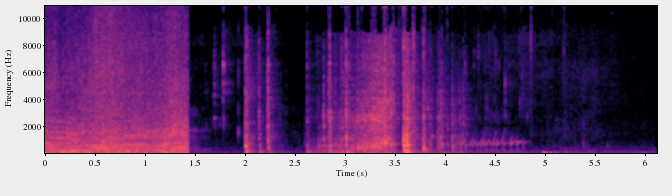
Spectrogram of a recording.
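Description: Film soundtrack audio that cuts off abruptly about a second and a half in. Then a toy car goes into a plastic tub of water: a splash and sloshing with a few sharp knocks against the plastic.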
